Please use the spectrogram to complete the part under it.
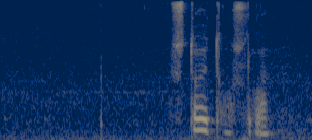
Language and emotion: Russian, neutral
